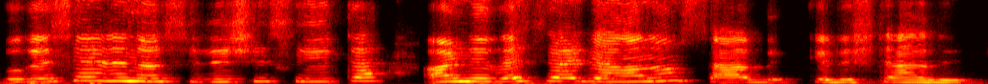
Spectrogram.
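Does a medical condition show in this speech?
Yes: cerebral palsy; from birth, motor sequelae.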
